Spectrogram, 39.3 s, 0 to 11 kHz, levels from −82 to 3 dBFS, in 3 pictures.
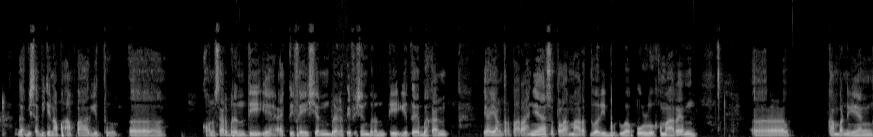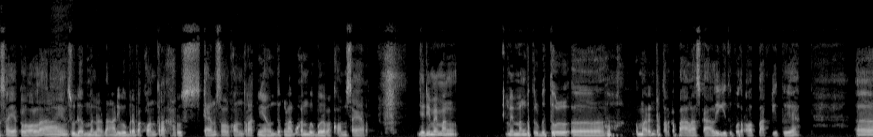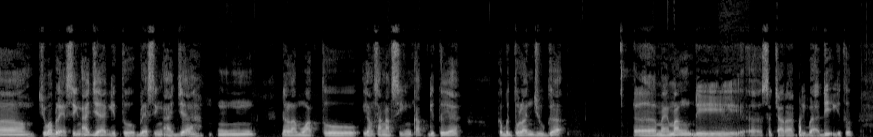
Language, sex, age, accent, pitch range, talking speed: Indonesian, male, 30-49, native, 80-90 Hz, 120 wpm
